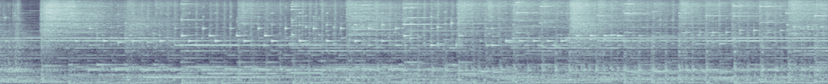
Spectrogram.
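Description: Concert percussion ensemble playing: marimbas, vibraphones and xylophones in fast, dense mallet lines over low sustained notes, with cymbals and drums in the mix.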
